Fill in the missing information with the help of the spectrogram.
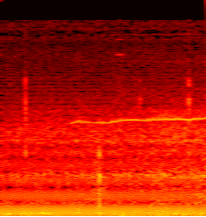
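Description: Wind rushing over the camera's microphone in tandem paraglider flight, a steady loud rumble. A thin high tone comes in under a second in and holds.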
